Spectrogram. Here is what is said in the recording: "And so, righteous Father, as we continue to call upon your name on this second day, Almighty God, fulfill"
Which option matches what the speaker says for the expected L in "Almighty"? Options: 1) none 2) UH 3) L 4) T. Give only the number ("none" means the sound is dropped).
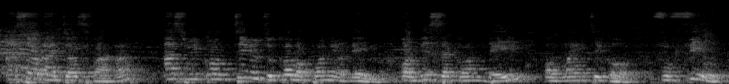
1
